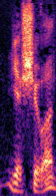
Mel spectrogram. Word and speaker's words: Yeshua: But when the disciples wrote the name in Greek, the Greek language had no SH sound. So the Greeks couldn't pronounce it Yeshua. They couldn't pronounce SH.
